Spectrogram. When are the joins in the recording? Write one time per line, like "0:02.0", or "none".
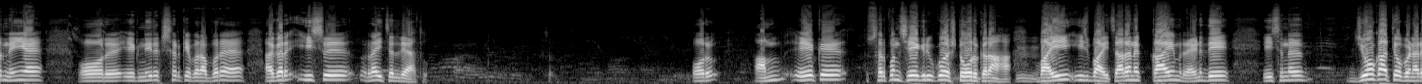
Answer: none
